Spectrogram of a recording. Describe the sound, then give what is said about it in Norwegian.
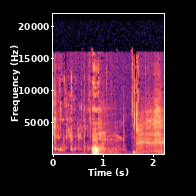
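Water is poured into a glass: a brief, loud gurgling splash followed by quieter trickling and faint drips. “Nå skal jeg skaffe meg, skal ta litt vann her, skal vi se.”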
